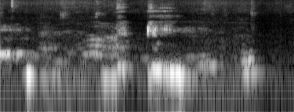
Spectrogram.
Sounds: Throat clearing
